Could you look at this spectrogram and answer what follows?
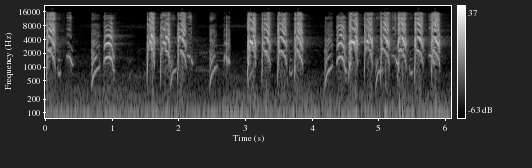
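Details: Green parrot calling: rapid runs of shrill, squeaky, harmonic-rich notes in bursts of three to six, mixed with a few lower upward-swooping squeals, short pauses between bursts, faint low hum underneath.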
